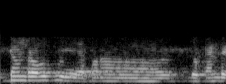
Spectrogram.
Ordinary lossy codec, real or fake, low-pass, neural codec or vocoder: none; real; 3.6 kHz; none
